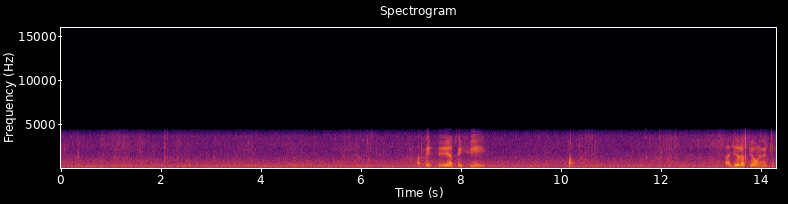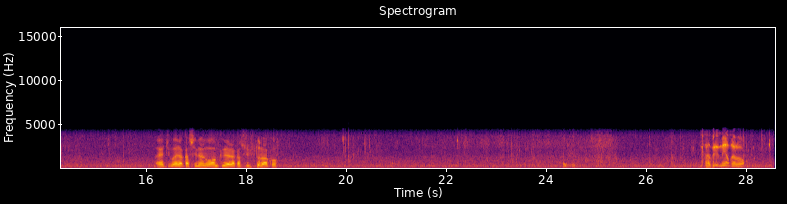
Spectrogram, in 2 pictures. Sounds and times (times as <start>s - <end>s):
Speech: 7.1s - 8.5s, 13.3s - 14.3s, 16.2s - 18.7s, 27.1s - 28.0s.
